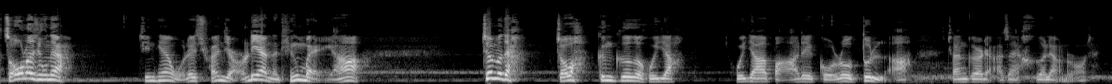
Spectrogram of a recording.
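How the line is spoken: Proud shouting. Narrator (Chinese): 大宝…挺胸抬头就喊啊

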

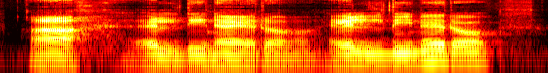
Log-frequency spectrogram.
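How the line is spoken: Father's sigh. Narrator (Spanish): suspiró el padre

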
